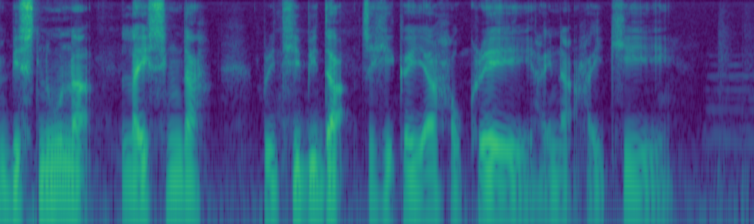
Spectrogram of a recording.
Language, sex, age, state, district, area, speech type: Manipuri, male, 18-30, Manipur, Kangpokpi, urban, read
